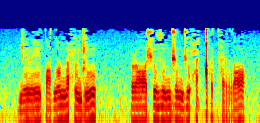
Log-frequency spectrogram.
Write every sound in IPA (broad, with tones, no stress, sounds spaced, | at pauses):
ɖ ẽ˩˧˩ ɭ ẽː˧ t̪ ɔ˧ dˤ ũ˧˥˧ n ʊ˥˧ ħ ũ˩˧˩ d͡ʑ ũ˧˥˧ | ɭ ɔː˧ ʃ ũ˧ z ũ˧ n d͡ʒ u˧˩ n d͡ʒ ũ˧ ħ ə˧˩˧ ǃʰ ʊ˧˥˧ t̪ʰ ə˩˧˩ r ɔ˧˥˧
